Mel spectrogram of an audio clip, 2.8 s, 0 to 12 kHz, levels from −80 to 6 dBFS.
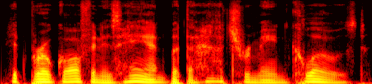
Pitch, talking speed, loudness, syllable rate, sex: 95 Hz, 235 wpm, -19 LUFS, 5.7 syllables/s, male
